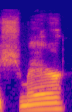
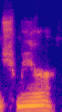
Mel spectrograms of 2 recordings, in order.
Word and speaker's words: Schmear: on yeah um it's it's actually schmere if you said it in German but as growing up it's always been schmear they've said all kinds um I kind of I kind of changed the pronunciation for a while to Shimmer because I kind of liked it yeah but um ichmere that's what you know I I am the original schmear campaign you know how they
